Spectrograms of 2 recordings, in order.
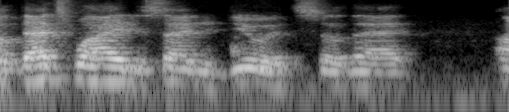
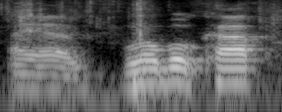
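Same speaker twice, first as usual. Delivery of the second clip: ordinary talk, nothing marked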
